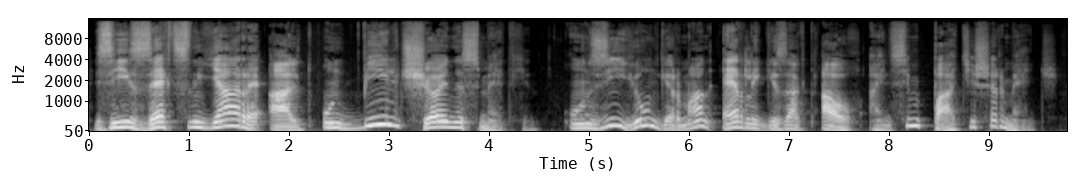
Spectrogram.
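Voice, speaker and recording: A wry old traveler speaks in unhurried, sighing explanations and answers questions with questions, as a man puts him on. His pitch rises and falls sharply, and he takes his time. He sounds patient and shrewd. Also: huge pitch swings, exaggerated voice. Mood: knowing.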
